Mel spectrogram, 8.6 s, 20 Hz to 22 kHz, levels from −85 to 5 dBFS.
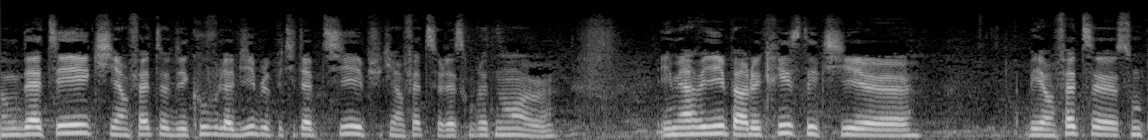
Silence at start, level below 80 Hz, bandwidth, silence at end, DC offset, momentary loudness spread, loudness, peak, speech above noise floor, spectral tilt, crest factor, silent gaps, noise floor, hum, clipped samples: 0 s; -52 dBFS; 14.5 kHz; 0.05 s; under 0.1%; 13 LU; -19 LUFS; -2 dBFS; 21 dB; -5 dB/octave; 16 dB; none; -40 dBFS; none; under 0.1%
